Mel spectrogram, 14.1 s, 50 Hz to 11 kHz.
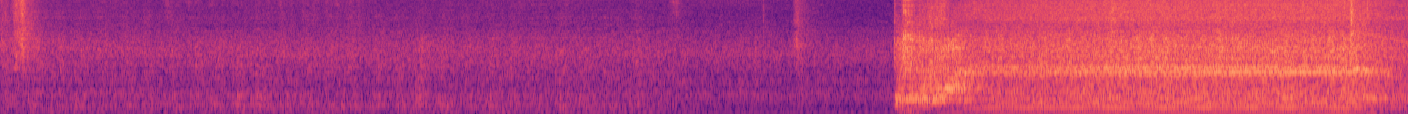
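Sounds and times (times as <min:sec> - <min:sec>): jointer-planer spinning down: 0:08.9 - 0:14.0
jointer-planer motor running: 0:09.0 - 0:14.0.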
